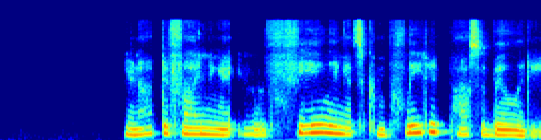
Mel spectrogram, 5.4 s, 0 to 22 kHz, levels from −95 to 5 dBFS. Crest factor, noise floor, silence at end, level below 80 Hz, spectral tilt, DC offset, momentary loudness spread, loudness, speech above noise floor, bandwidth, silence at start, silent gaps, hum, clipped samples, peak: 14 dB; -89 dBFS; 0 s; -68 dBFS; -6.5 dB/octave; under 0.1%; 13 LU; -24 LUFS; 66 dB; 12.5 kHz; 1.25 s; none; none; under 0.1%; -10 dBFS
